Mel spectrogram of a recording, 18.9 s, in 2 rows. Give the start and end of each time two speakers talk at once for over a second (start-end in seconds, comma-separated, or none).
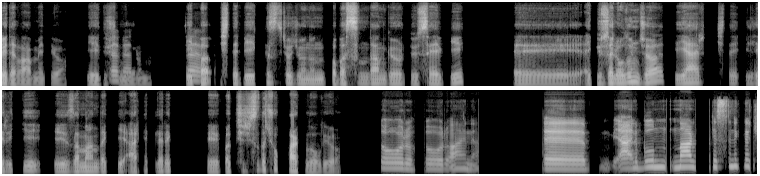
none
